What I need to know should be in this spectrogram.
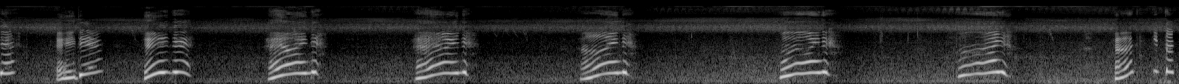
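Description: A dog whines loudly in high, rising cries, again and again.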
